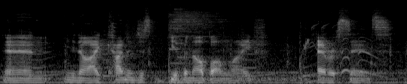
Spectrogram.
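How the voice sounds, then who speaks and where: A man's voice: low-pitched, level tone, moderate pace, music in the background. A young man from Canada in a confessional monologue, rambling and profane, with many fillers and restarts. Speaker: vlogger.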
